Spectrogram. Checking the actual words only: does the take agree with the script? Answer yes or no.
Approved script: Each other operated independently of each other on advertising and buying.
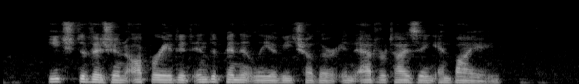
no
